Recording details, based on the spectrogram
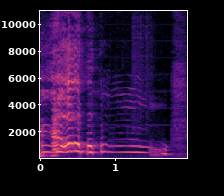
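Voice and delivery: very high, very loud, shrill female wail. Narrator voicing a female character crying out: female impersonation cry. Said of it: "in my best female impersonation".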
